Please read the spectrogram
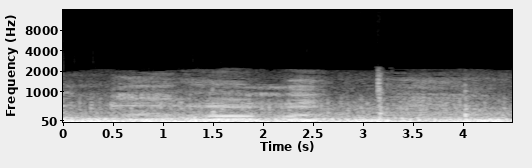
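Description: Steady low rumble on a phone microphone, with faint drawn-out calls in the middle and a single sharp click about three seconds in.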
